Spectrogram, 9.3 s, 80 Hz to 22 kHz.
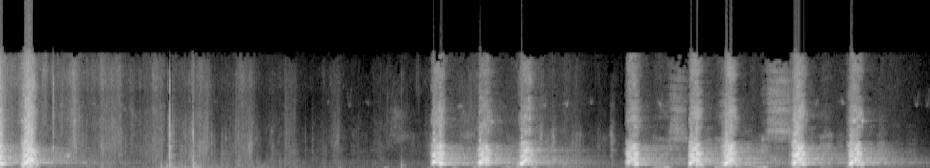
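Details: Shaun, a Shetland Sheepdog, barks during agility training on the dog walk, practising running contacts, 11 November 2013. He gives one sharp bark, then after a quiet gap with faint voices, a rapid series of eight loud, clipped barks about half a second apart.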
